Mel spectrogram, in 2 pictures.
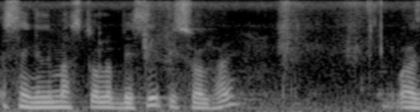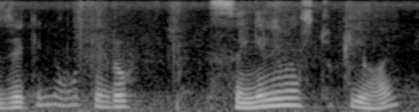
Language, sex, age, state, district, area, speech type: Assamese, male, 45-60, Assam, Morigaon, rural, spontaneous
